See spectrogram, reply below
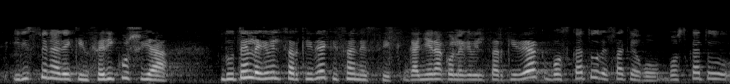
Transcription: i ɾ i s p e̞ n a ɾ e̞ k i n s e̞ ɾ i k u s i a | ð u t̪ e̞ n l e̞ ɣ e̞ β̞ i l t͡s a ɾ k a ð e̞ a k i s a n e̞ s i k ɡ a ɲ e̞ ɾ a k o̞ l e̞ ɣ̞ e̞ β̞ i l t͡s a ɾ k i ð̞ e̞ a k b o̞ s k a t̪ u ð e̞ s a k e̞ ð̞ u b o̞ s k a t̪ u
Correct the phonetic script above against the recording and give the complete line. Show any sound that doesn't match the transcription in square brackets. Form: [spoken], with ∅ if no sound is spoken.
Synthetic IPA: i ɾ i s p e̞ n a ɾ e̞ k i n s e̞ ɾ i k u s i a | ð u t̪ e̞ n l e̞ ɣ e̞ β̞ i l t͡s a ɾ k [i] ð e̞ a k i s a n e̞ s i k ɡ a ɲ e̞ ɾ a k o̞ l e̞ ɣ̞ e̞ β̞ i l t͡s a ɾ k i ð̞ e̞ a k b o̞ s k a t̪ u ð e̞ s a k e̞ [ɣ̞] u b o̞ s k a t̪ u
